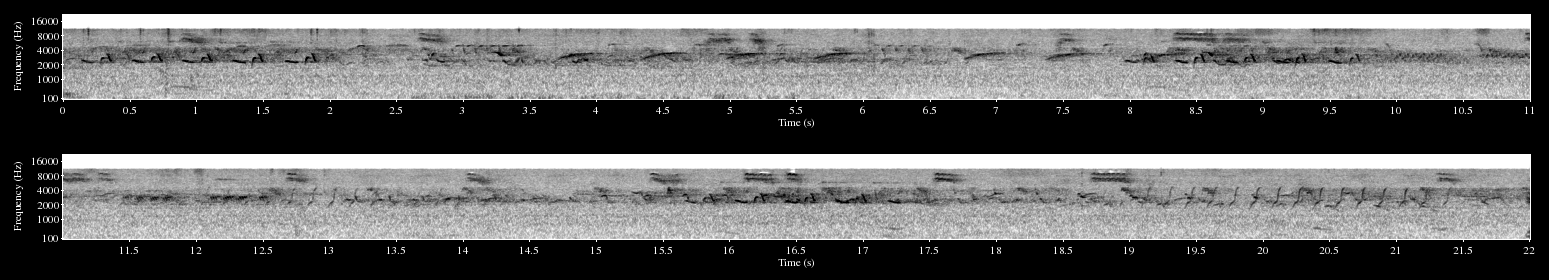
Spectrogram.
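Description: Open-air background noise with a bird calling over it in runs of short, quickly repeated chirps, which thin out about halfway through and then pick up again.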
